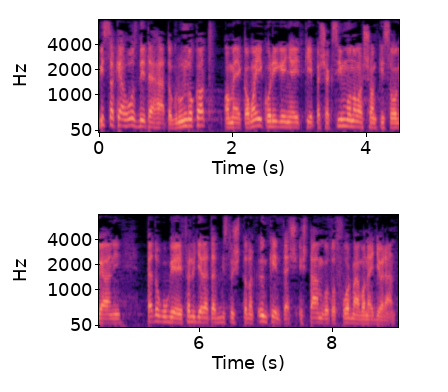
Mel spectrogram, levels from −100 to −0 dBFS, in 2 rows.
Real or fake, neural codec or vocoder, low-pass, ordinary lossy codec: real; none; none; none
